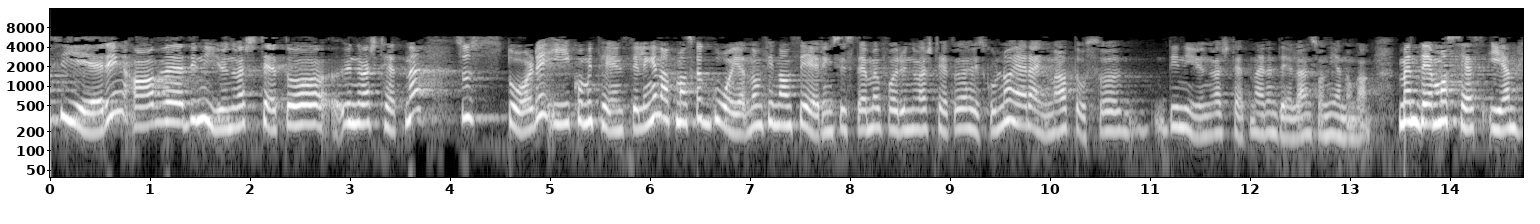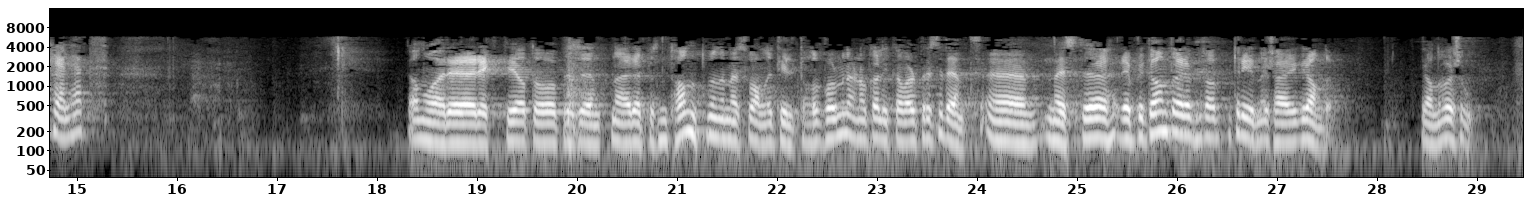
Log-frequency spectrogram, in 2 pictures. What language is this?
Norwegian Bokmål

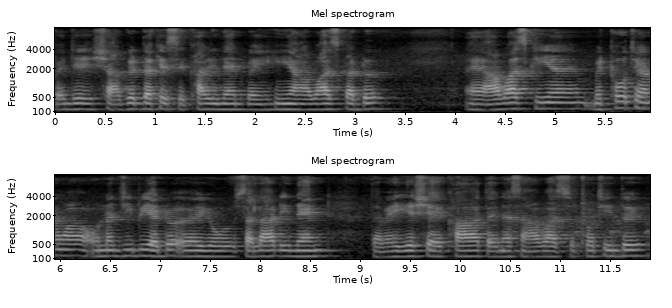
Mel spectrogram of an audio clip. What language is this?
Sindhi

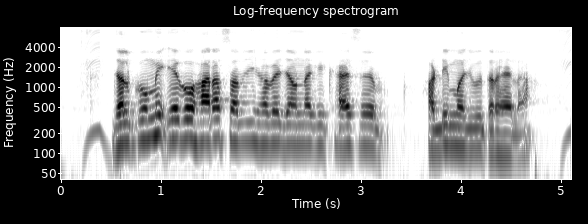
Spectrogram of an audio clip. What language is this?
Bhojpuri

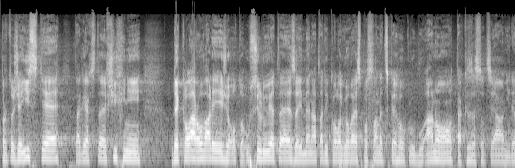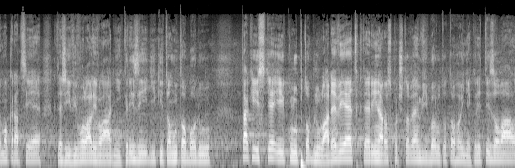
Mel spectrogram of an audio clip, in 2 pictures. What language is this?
Czech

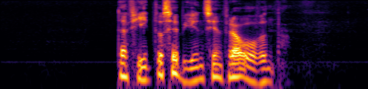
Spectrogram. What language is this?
Norwegian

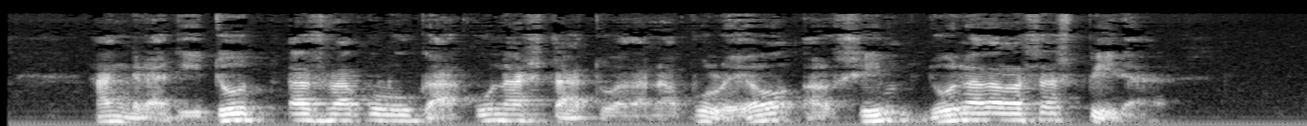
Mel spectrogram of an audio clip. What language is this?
Catalan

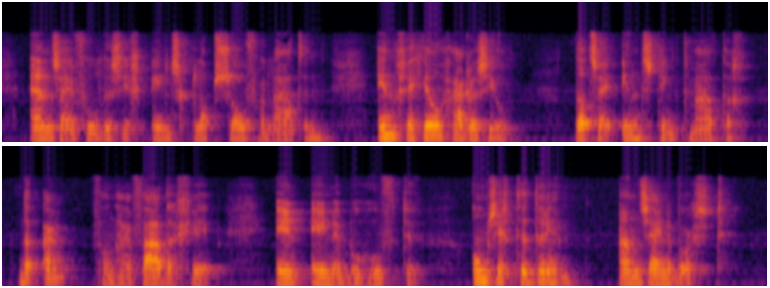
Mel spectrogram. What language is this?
Dutch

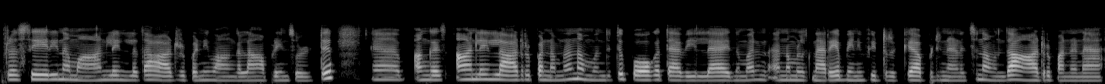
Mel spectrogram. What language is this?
Tamil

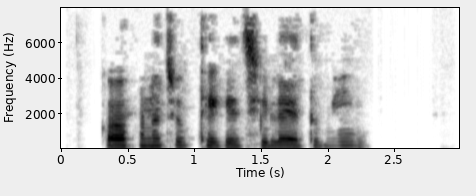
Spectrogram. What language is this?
Bangla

